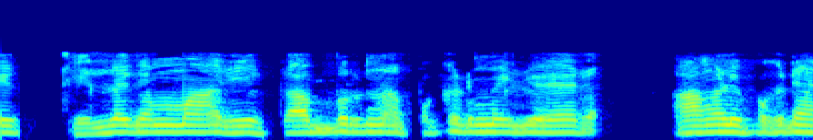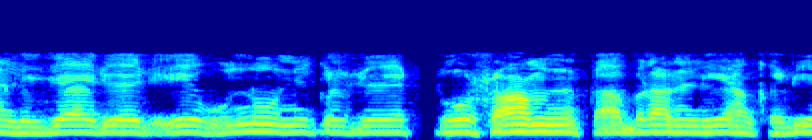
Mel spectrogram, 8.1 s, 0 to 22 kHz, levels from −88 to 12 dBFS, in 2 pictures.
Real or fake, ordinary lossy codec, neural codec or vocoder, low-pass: real; AAC, 32 kbps; none; 5.4 kHz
